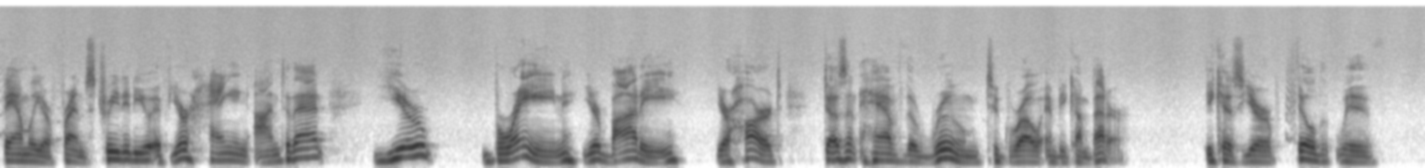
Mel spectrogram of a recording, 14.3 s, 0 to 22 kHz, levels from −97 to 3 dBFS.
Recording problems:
hiss; noticeable; throughout; 15 dB below the speech

